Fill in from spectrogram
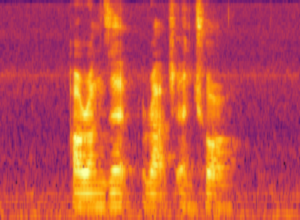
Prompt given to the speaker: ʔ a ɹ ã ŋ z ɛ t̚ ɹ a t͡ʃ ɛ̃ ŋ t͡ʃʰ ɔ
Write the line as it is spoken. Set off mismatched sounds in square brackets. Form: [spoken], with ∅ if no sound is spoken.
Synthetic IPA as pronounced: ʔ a ɹ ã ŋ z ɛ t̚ ɹ a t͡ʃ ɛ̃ [n] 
